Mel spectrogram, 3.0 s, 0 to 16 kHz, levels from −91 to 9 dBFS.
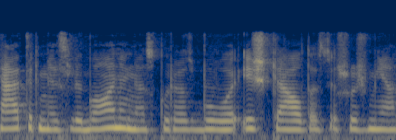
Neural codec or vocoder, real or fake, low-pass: codec, 16 kHz, 2 kbps, FunCodec, trained on Chinese and English, 25 frames a second; fake; 7.2 kHz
